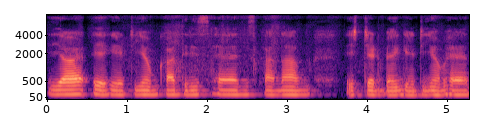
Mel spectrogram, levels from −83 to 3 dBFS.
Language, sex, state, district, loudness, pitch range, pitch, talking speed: Hindi, male, Jharkhand, Deoghar, -21 LUFS, 105-110 Hz, 110 Hz, 135 wpm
